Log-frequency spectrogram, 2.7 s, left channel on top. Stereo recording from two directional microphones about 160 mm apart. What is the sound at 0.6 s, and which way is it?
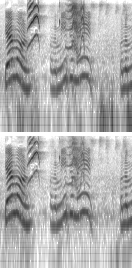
Speech, 20° left (ahead or behind).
